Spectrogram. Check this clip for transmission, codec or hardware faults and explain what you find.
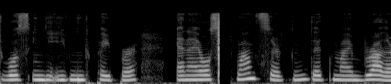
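One fault appears, a wireless microphone squelch dropout from 2.16 to 2.31 s. The analogue FM link fades, hiss rises briefly, then the receiver's squelch mutes the speech for about 124 ms before it returns. That rising hiss sets it apart from a digital packet loss, which cuts out abruptly.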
